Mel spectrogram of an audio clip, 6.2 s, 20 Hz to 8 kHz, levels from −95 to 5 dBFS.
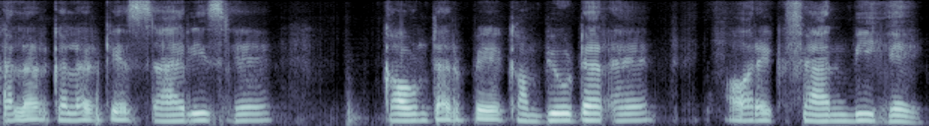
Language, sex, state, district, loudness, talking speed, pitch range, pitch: Hindi, male, Telangana, Hyderabad, -18 LUFS, 135 wpm, 140-165 Hz, 155 Hz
